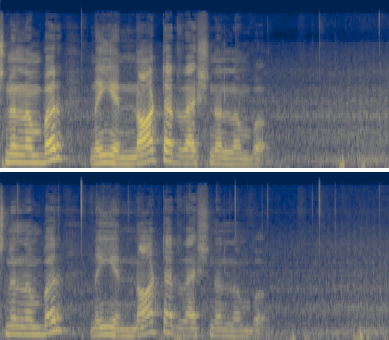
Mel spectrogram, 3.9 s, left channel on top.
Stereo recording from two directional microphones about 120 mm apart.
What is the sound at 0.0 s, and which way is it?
Speech, 55° left (ahead or behind).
